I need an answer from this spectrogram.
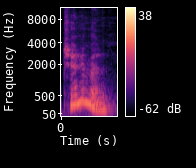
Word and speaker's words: Juenemann: is my guest uh junan Jun junan that's correct right yeah I did it I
